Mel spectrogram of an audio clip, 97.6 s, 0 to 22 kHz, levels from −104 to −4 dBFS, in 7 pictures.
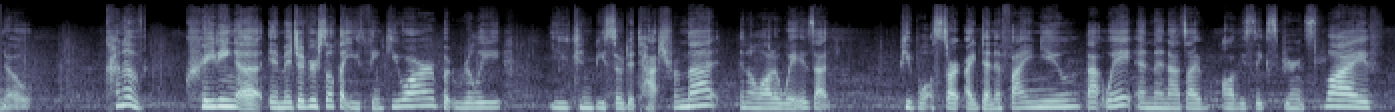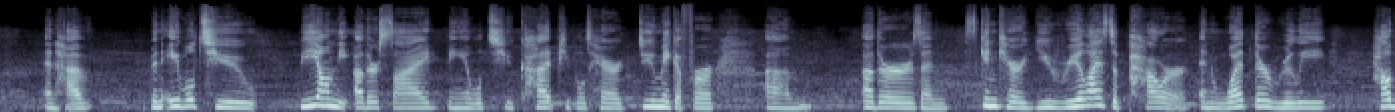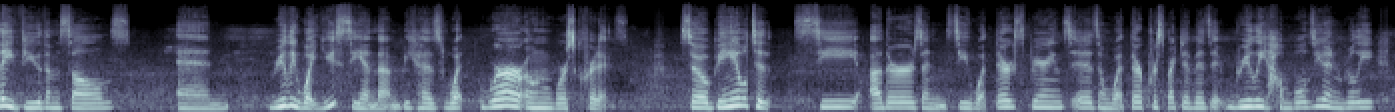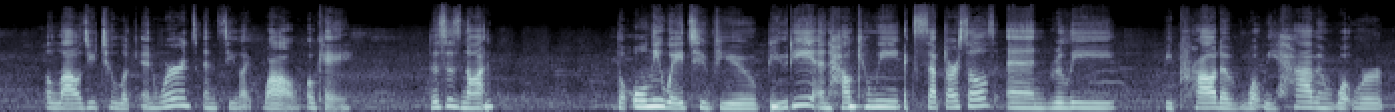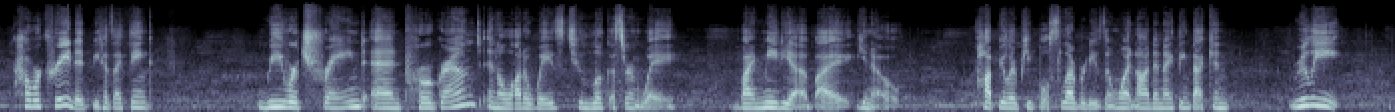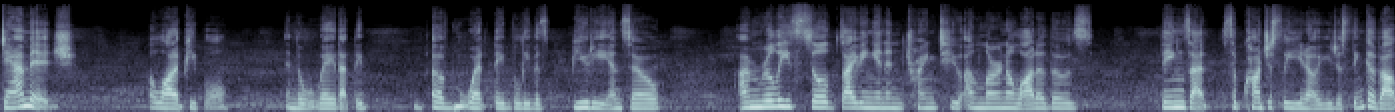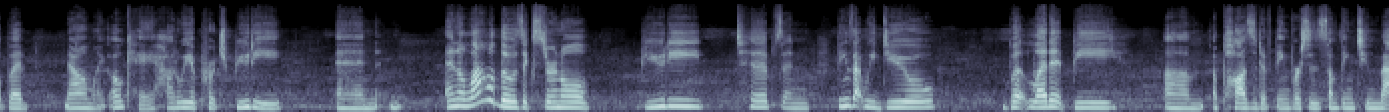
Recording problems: murmuring crowd; faint; throughout; 25 dB below the speech
abrupt cut into speech; at the start and the end

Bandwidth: 18 kHz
